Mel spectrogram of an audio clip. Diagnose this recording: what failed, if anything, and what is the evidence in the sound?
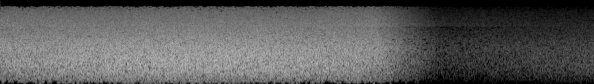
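Nothing failed; no faults heard.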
